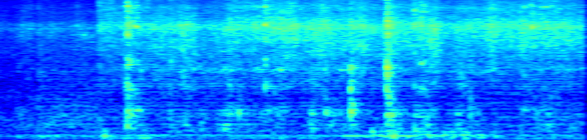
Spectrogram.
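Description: Onion and tomato frying in a pan for palak paneer, a continuous close sizzle broken by several quick stirring scrapes and light clinks of a spoon against the pan.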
